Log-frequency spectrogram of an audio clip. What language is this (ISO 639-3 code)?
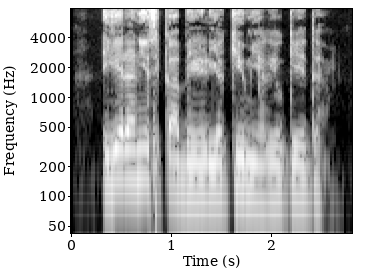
kik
